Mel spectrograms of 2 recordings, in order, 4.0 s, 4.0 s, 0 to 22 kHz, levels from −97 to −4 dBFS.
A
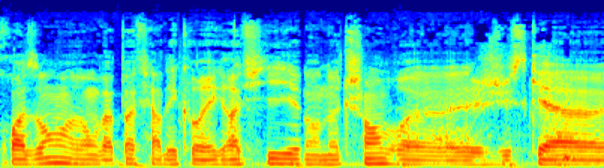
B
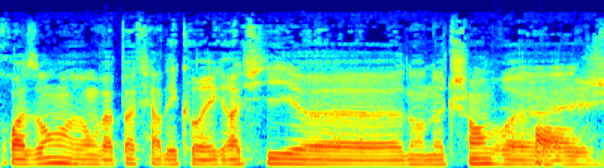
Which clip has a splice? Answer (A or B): A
